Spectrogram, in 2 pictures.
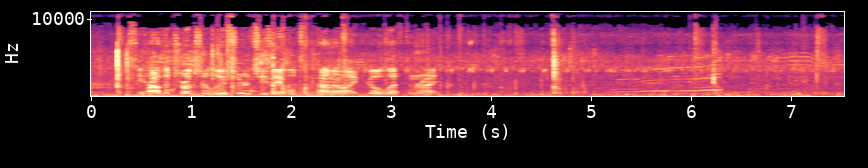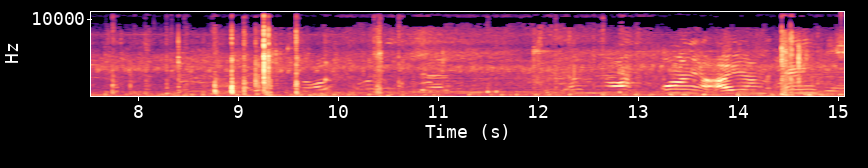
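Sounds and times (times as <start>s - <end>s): skateboard wheels rolling on concrete: 0.0s - 15.0s.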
